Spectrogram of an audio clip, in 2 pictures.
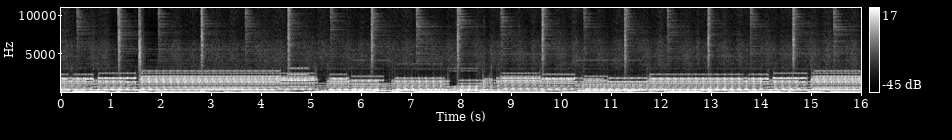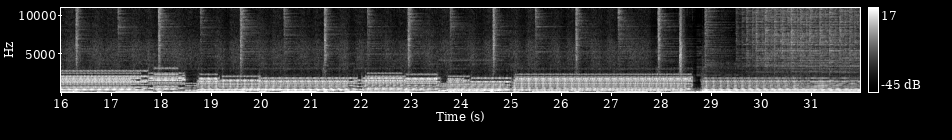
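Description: Hammond B3 tonewheel organ through a Leslie speaker playing a slow jazz ballad: held chords over a moving bass line, with drums keeping a light, steady beat. Near the end the music breaks briefly and comes back in on an accented hit.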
